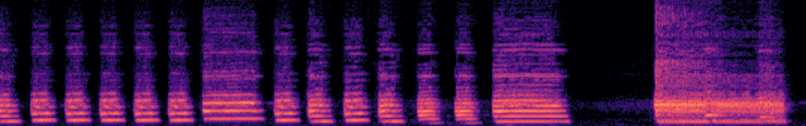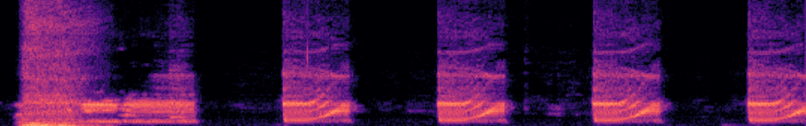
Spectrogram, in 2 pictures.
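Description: A children's TV show theme song, once used as a morning alarm clock, opens with rapid stuttering electronic tones. Longer sustained bursts follow, with a low thump partway through, then short separated blasts.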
